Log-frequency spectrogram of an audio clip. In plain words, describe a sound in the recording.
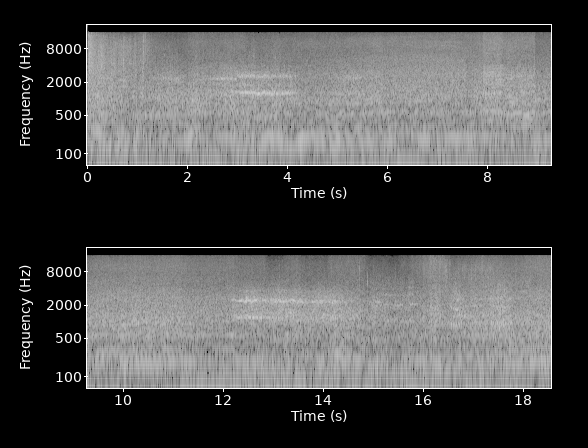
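A car engine roars steadily, rising and falling in pitch as it shifts gears.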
